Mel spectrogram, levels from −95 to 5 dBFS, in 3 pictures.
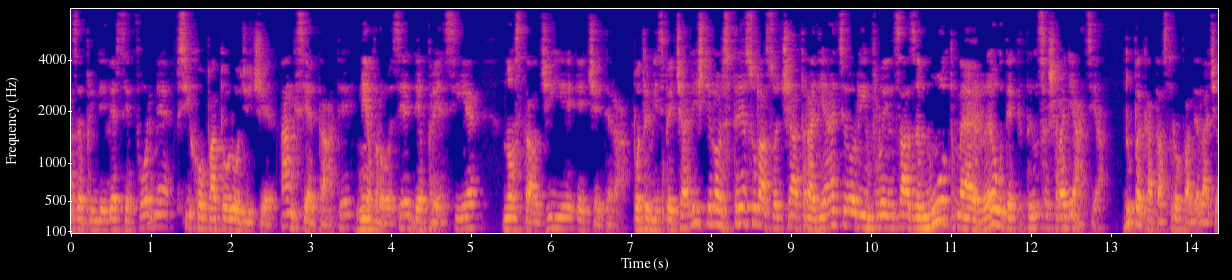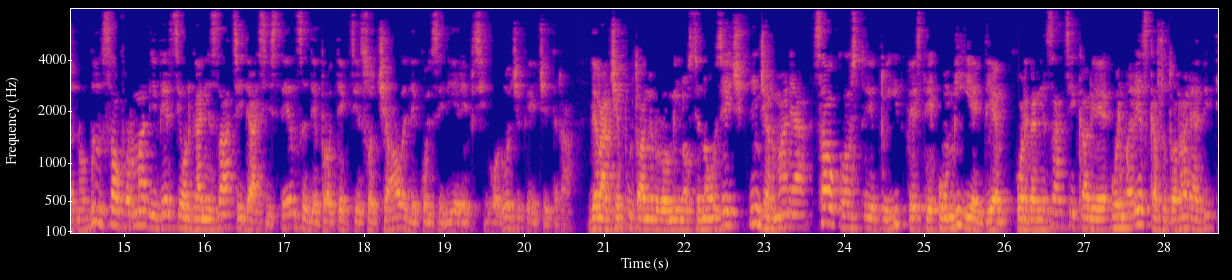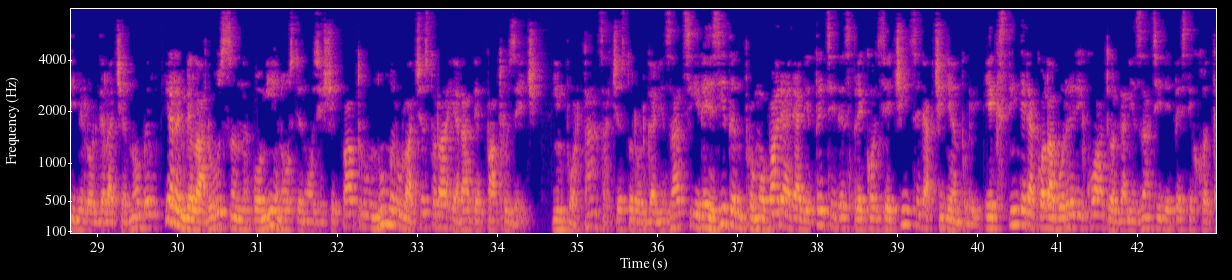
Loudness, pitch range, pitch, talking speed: -23 LUFS, 130-160 Hz, 140 Hz, 120 wpm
